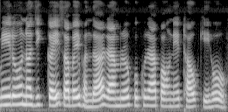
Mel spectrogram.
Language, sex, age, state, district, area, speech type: Nepali, female, 30-45, West Bengal, Darjeeling, rural, read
